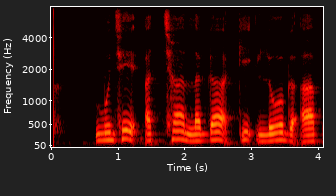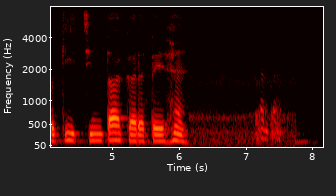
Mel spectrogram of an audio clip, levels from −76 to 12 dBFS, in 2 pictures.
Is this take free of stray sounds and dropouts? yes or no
no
